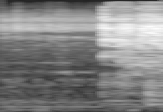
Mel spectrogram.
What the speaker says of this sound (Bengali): চাউমিনটা সমস্ত সবজির সাথে একসাথে মিশিয়ে খুব ভালোভাবে আমি নাড়াচাড়া করে খুব ভালো করে ভেজে নিলাম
